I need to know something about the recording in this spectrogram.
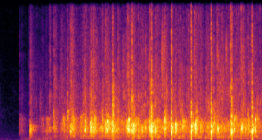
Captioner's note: people clapping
